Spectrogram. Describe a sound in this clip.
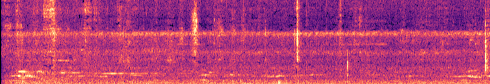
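Bamboo strips rustle and creak as hands tie them together.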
